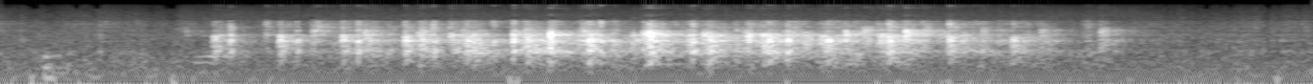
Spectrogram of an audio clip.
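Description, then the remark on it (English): An audience at a panel discussion breaks into a burst of applause, many hands clapping in a dense, steady patter for about four seconds before stopping abruptly. No one speaks over it. “And I'm glad you applauded, because I was just sitting there thinking, what an excellent panel.”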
